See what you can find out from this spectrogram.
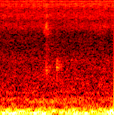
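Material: Nothing is struck.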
